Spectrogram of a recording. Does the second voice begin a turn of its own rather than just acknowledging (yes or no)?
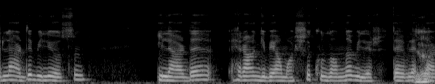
yes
